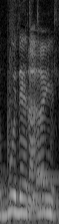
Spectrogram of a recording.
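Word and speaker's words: boerderij: Ye burder. Bur artinya iya pengucapan gitu. Buder r-nya enggak terlalu diucapkan.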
